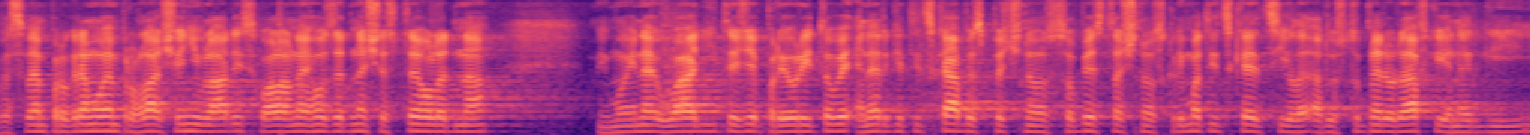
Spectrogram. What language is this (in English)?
Czech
